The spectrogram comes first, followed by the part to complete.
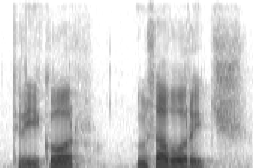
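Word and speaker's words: Գրիգոր Լուսավորիչ: But for this video, I will use the three-letter combination of tch to show the sound of this Armenian letter.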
